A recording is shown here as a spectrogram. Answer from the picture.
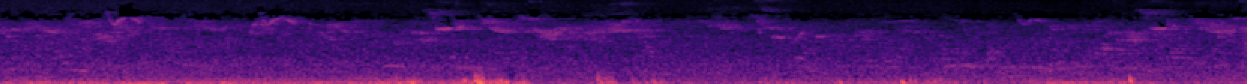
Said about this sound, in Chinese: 全都小鸟的声音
